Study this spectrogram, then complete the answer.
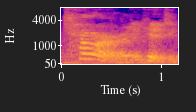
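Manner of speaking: mock English accent. Shown as a demonstration. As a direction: stretch 철 like an English word. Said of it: "영어야?".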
